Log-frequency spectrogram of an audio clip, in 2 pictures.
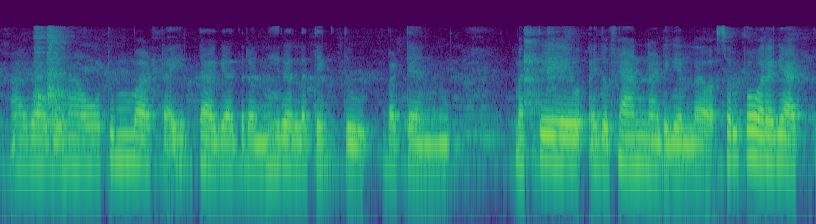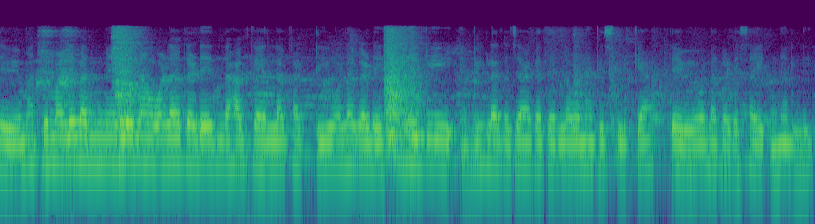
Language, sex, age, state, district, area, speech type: Kannada, female, 45-60, Karnataka, Udupi, rural, spontaneous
